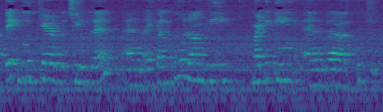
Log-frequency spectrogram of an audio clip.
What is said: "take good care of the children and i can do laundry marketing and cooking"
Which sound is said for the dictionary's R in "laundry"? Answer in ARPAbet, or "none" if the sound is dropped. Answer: none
